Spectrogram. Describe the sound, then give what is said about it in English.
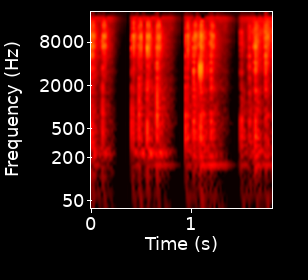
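Hand tapping that imitates a galloping horse, with quick clustered knocks grouped into four bursts separated by short pauses, keeping a steady hoofbeat rhythm. “That's the sound of SMU galloping their way into the ACC.”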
